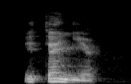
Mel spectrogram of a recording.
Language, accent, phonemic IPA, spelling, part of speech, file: French, Canada, /e.tɛɲ/, éteigne, verb, LL-Q150 (fra)-éteigne.wav
- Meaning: first/third-person singular present subjunctive of éteindre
